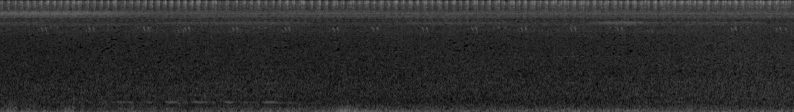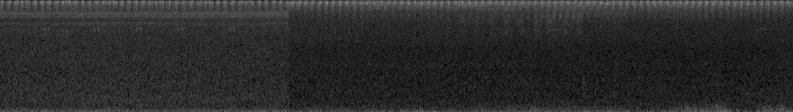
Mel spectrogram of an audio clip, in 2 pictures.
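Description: Chorus of field insects such as crickets: a fast, continuous high trill with a second steady high note that drops out about two-thirds of the way in. A low steady rumble runs underneath.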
